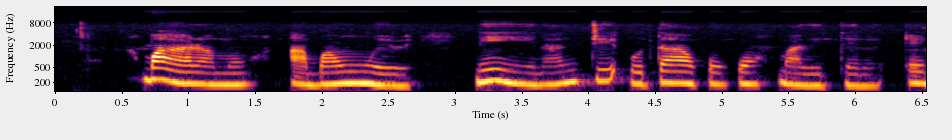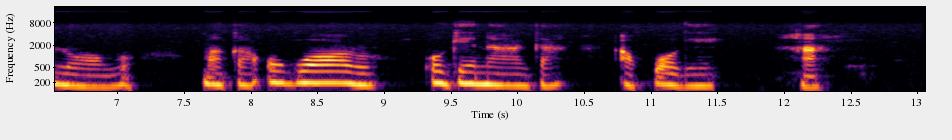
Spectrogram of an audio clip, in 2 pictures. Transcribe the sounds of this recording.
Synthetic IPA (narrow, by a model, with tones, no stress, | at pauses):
a˦ɡ͡ba˦˨ɾa˨mʊ˨ | a˨ɡ͡ba˨ŋ̩˦ŋʷe˨ɾe˨ | ni˦ɦɪ˨na˨n̩˦dɪ˦ʊ˨ta˦a˦kʷʊ˦kʷɔ˦ma˨li˨te˨ɾe˨e˦lɔ˨ɡʊ˨ | ma˨ka˨ʔʊ˦ɡʷɔ˦ɔ˦ɾʊ˨ | o˦ɡe˦na˨a˨ɡa˦ | a̰˨kʷɔ˦ɡɪ˦ | ha˦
